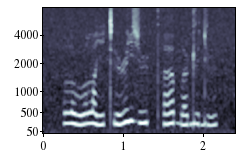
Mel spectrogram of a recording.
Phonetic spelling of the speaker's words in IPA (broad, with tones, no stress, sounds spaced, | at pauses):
lˠ uː˧˩˧ lˠ iː˧˩˧ tʼ ɨ˧˩˧ ɭ i˥ z ʉː˨˥ ʔ pʰ ɐː˨˥ b ɐ˩˧ ɖ ɨ˧˩ d ʉ˧˩˧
